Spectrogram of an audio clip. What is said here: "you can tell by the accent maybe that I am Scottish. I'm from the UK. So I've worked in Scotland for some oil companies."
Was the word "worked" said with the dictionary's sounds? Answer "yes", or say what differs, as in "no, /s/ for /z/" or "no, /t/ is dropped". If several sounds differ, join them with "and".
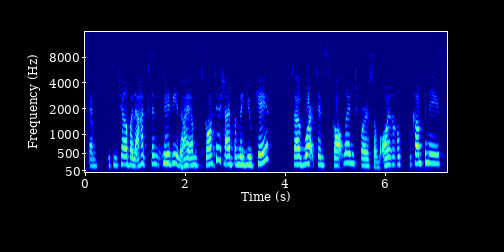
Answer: yes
